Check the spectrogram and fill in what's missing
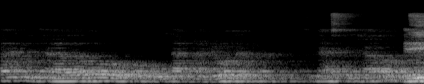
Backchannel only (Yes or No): No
